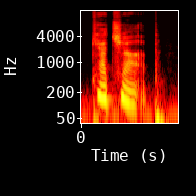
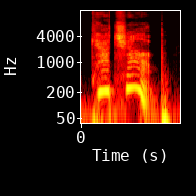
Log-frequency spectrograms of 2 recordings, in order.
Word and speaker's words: catch up: Listen to how natural it sounds. Catch up. It blends together. Catch up. It almost sounds like ketchup, the sauce.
